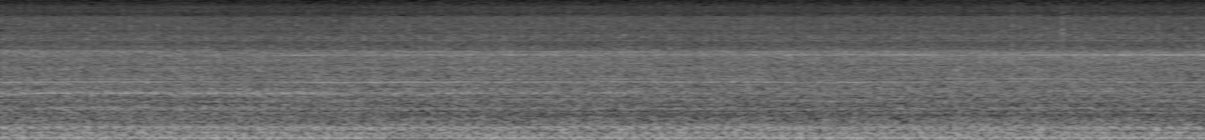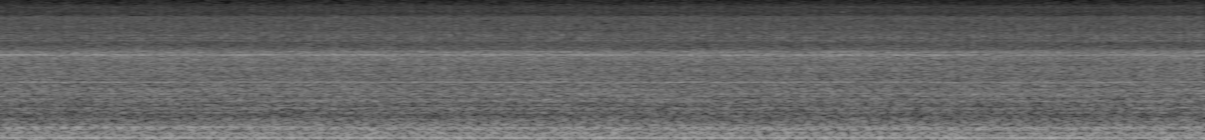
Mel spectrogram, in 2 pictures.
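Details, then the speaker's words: Vehicle that stalled on the roadside that morning, restarted and left warming for several minutes; coolant reservoir found full. Even, steady idle with a constant low rumble, no stumbles or surges; normal idle. "And it's running fine. It's been several minutes."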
